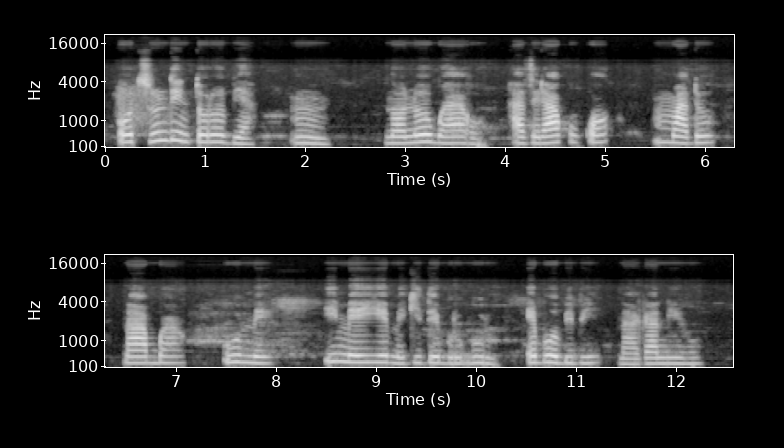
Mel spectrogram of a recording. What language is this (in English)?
Igbo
